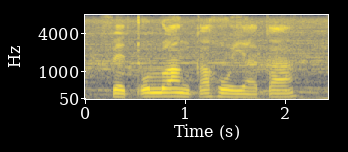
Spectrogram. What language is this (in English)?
Southern Sotho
